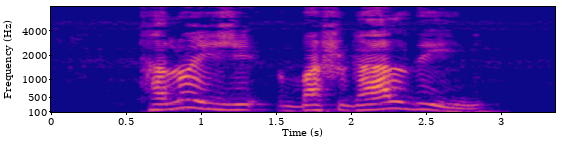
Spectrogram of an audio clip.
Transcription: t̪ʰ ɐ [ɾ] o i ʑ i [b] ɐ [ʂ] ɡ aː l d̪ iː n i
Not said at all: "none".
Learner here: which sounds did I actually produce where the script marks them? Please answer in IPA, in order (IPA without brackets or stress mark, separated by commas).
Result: l, b, ʂ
